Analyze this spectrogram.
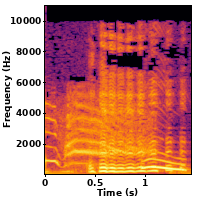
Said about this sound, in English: That donkey's Protestant, you can tell. Yeah. Thank goodness. Or that horse. It was a horse, yeah.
